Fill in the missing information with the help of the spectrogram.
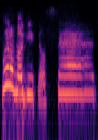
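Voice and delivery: slow, building storybook drama; hammed-up children's book performance; acted story reading. Shown as a demonstration. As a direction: draw out each feeling, growing into mock anger. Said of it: "I'll, like, act it".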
